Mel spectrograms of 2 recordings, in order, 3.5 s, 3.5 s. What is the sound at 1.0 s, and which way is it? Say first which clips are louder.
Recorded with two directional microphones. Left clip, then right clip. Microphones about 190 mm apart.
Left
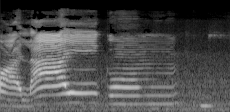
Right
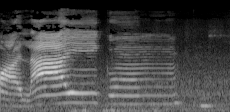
Child singing: left 2 dB; 40° right (ahead or behind).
